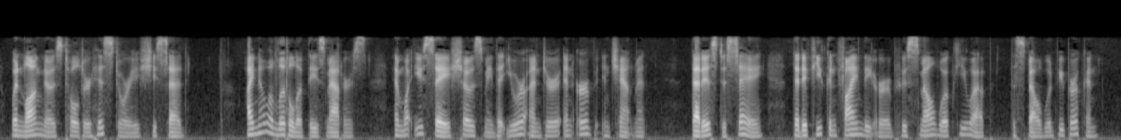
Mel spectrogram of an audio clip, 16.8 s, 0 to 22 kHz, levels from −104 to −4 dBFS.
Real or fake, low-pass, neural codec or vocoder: real; 7.2 kHz; none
